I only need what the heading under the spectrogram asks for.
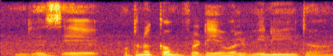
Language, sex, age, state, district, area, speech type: Urdu, male, 18-30, Bihar, Gaya, urban, spontaneous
